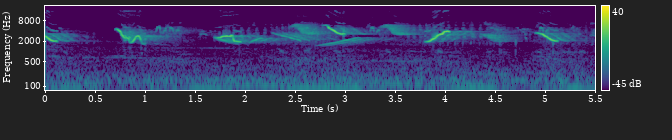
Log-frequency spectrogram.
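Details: Red-cowled cardinal singing on 23 June 2019: short clear whistled phrases, some sliding up and others dropping, repeated about once a second, with a faint low hum underneath.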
